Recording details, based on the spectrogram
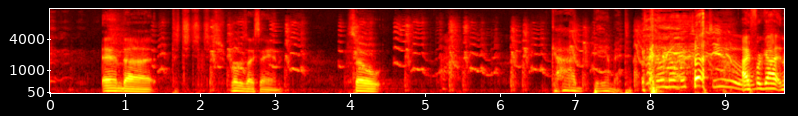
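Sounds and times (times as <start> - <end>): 
speech: 0.7 - 1.8, 2.4 - 3.2, 4.0 - 4.5, 6.7 - 9.7
dog's rubber squeaky toy squeaking: 1.3 - 8.0
laughter: 7.9 - 9.2.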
